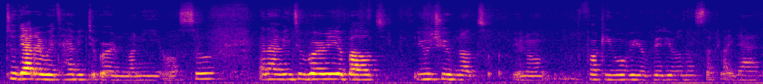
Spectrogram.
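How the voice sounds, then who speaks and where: A woman's voice: medium pitch, level tone, fairly quick, few pauses. A young woman with a Dutch accent, chatting casually at home in a vlog, with lots of fillers. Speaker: vlogger. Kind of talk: casual chat. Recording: slightly distant mic with faint room noise.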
